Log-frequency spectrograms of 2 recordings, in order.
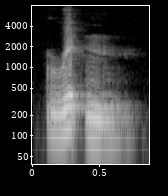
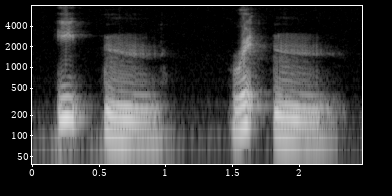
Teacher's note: you don't make the t you stop writ and then you fall to an n written this is the same pronunciation at the end of eaton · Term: stop t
